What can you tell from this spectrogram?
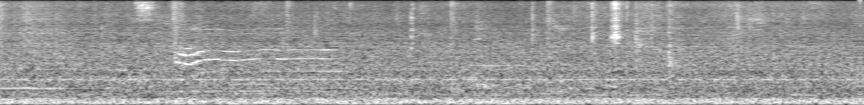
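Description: Steady low rumble of a tour bus's engine and tyres on the road, heard from inside the cabin as it drives along.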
